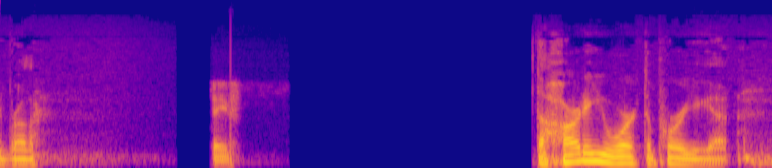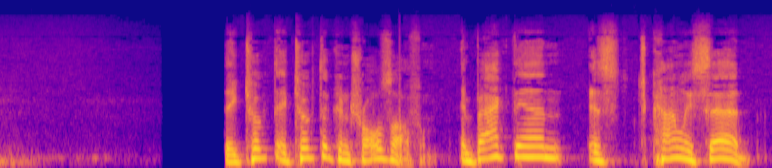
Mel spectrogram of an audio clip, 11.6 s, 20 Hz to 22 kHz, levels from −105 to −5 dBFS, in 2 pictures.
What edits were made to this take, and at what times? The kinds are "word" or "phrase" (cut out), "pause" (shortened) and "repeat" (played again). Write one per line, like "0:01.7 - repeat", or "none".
none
